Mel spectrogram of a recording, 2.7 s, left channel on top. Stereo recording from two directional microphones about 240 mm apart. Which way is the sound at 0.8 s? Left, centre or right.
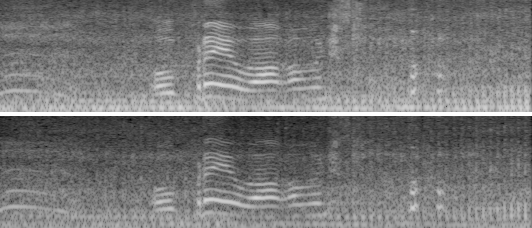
Centre.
